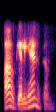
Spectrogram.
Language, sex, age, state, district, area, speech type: Maithili, male, 18-30, Bihar, Begusarai, rural, conversation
